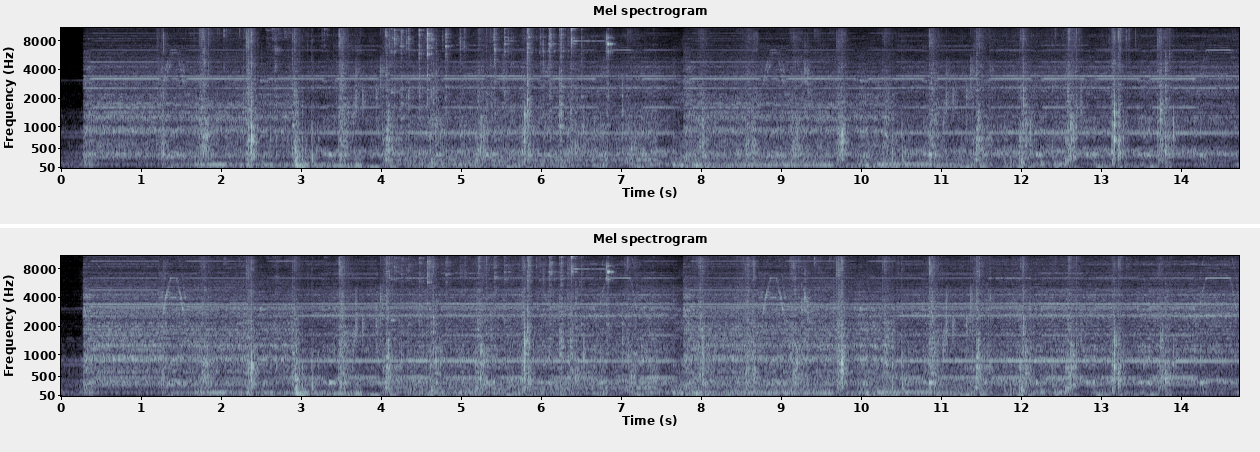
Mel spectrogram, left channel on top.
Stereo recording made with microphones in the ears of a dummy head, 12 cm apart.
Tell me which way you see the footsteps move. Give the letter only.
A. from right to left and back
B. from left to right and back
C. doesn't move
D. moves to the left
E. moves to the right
B.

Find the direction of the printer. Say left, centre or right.
right.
